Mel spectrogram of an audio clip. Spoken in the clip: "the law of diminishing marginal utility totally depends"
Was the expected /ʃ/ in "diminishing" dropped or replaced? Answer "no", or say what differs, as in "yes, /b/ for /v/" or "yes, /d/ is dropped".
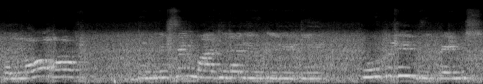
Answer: yes, /s/ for /ʃ/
